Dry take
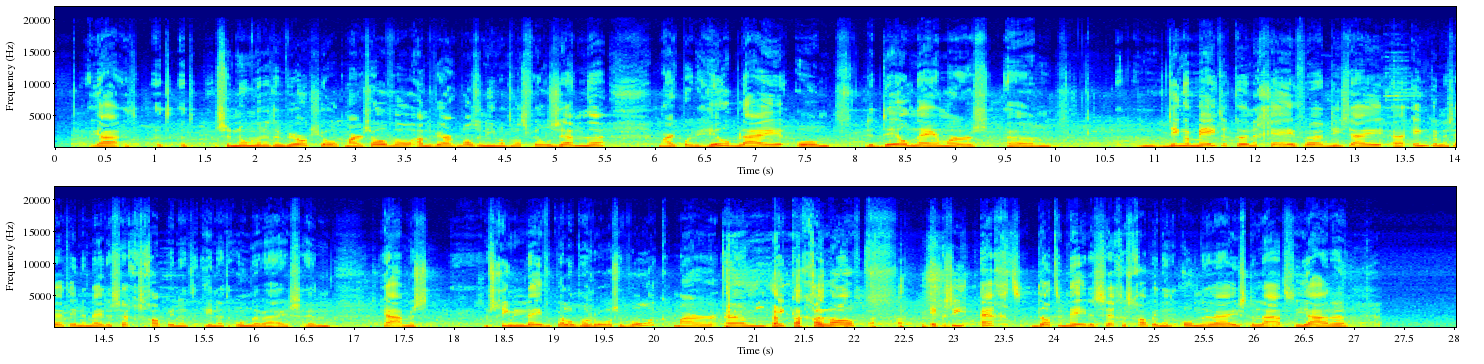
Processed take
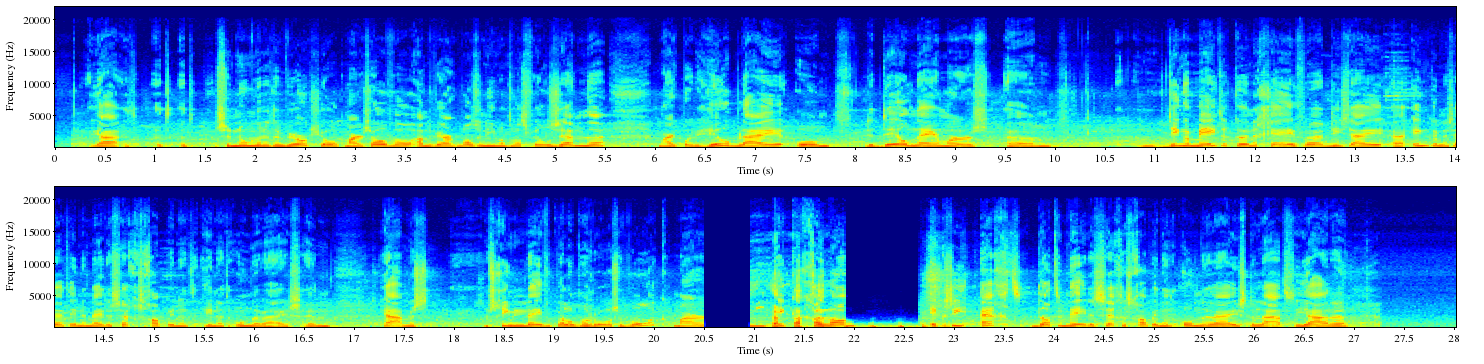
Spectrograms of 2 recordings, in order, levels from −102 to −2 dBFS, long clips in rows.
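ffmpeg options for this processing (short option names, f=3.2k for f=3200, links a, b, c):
-filter_complex "[0:a]asettb=1/sr,asplit=3[a][b][c];[a]atrim=end=10.464[d];[b]atrim=start=10.46:end=11.27,asetpts=PTS-STARTPTS,afade=t=in:d=0.004:c=qsin,afade=t=out:st=0.806:d=0.004:c=qsin,highpass=240[e];[c]atrim=start=11.266[f];[d][e]acrossfade=d=0.004:c1=hsin:c2=qsin[g];[g][f]acrossfade=d=0.004:c1=qsin:c2=hsin,asplit=3[h][i][j];[h]afade=t=out:st=21.89:d=0.02[k];[i]lowpass=f=240:t=q:w=1.7,afade=t=in:st=21.89:d=0.02,afade=t=out:st=22.63:d=0.02[l];[j]afade=t=in:st=22.63:d=0.02[m];[k][l][m]amix=inputs=3:normalize=0,asplit=3[n][o][p];[n]atrim=end=20.49,asetpts=PTS-STARTPTS,afade=t=out:st=20.486:d=0.004:c=hsin[q];[o]atrim=start=20.49:end=20.95,asetpts=PTS-STARTPTS,volume=0[r];[p]atrim=start=20.95,asetpts=PTS-STARTPTS,afade=t=in:d=0.004:c=hsin[s];[q][r][s]concat=n=3:v=0:a=1"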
